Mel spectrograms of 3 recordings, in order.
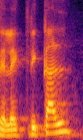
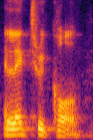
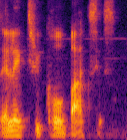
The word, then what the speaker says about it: electrical: pronuncia al, no es electrical, sino electrical. En realidad esa A no debería sonar, pero es muy parecida al sonido O del español, como más parecido a una O que a una A.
